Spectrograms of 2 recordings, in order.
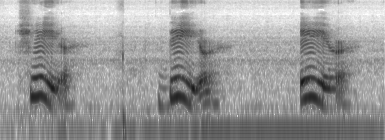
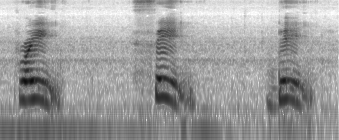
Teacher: And also complex vowel sound, formed by the combination of two vowels in single syllable, in which the sound begins as one vowel and changes to another vowel sounds in the same syllable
